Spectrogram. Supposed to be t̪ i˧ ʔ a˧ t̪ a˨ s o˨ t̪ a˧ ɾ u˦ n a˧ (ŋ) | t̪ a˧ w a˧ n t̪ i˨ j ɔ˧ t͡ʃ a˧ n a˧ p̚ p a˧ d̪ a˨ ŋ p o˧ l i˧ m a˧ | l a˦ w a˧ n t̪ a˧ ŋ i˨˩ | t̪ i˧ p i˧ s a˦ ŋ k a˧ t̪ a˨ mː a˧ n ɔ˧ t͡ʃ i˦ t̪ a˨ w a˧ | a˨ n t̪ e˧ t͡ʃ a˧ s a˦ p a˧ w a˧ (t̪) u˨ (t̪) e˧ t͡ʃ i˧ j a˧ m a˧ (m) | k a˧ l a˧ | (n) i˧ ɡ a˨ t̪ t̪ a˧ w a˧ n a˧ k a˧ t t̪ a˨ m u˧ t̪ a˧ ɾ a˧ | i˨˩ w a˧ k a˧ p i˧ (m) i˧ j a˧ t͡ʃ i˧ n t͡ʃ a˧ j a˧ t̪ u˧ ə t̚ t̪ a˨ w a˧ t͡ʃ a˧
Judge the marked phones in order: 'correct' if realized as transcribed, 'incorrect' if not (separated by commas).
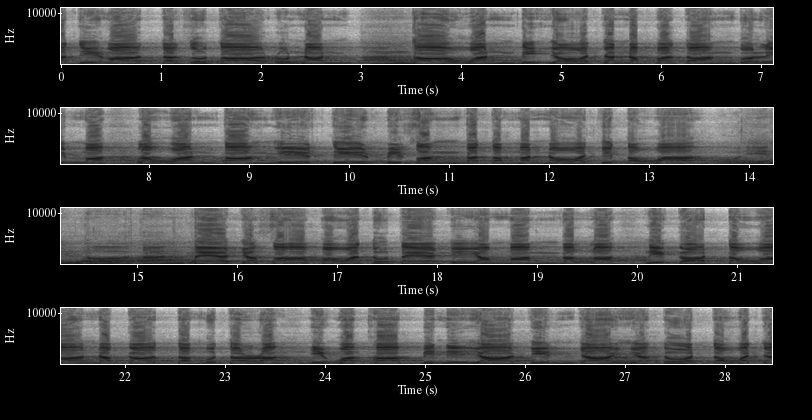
incorrect, correct, correct, incorrect, correct, incorrect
